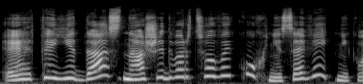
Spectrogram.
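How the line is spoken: Exclaiming. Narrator (Russian): воскликнул солнцеподобный

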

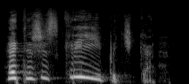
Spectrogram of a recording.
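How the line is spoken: Exclamation. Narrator (Russian): воскликнула

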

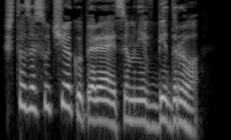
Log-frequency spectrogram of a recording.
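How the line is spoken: Mocking disembodied voice. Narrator (Russian): насмешливо промолвила пустота

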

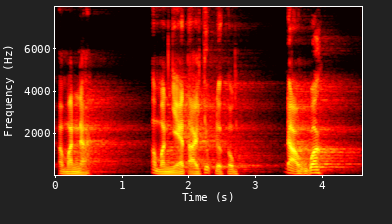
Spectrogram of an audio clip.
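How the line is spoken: Lowered voice. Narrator (Vietnamese): nó hạ giọng nói

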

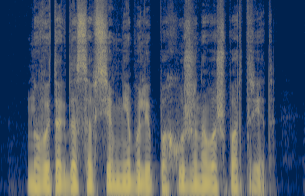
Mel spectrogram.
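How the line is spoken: Mumbling. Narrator (Russian): Я пробормотал

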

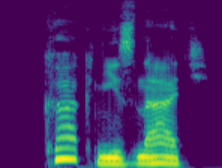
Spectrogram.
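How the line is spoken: Sighing. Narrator (Russian): вздохнула она

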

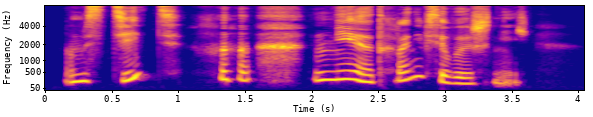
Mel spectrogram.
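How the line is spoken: Laughing. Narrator (Russian): рассмеялась Кассандра

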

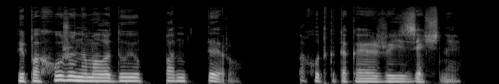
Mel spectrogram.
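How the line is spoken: Low, slightly growling male voice. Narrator (Russian): проговорил мужчина низким и чуть рычащим голосом

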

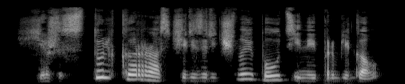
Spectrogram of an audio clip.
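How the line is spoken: Annoyed mutter. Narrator (Russian): С досадой пробормотал дядя Смел

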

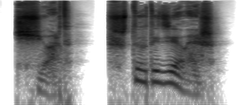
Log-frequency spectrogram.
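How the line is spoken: Hoarse strained words. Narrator (Russian): Горностай выдавил из себя хриплое

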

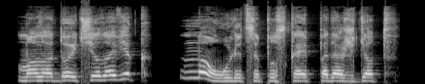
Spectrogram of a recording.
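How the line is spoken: Doctor's plain request. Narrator (Russian): главврач и, строго взглянув на Евгения, попросил

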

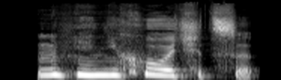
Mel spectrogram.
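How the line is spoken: Whining. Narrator (Russian): проскулила она

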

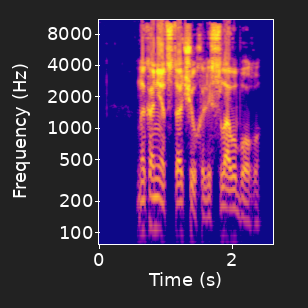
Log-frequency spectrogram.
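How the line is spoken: Indifferent. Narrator (Russian): равнодушным голосом сказал человек

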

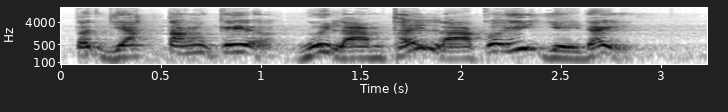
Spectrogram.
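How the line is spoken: Harsh loud scolding. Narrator (Vietnamese): Trịnh Phẩm Mai gằn giọng nạt to rằng

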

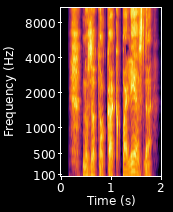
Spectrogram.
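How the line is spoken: Short laugh. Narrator (Russian): хохотнул Гарольд

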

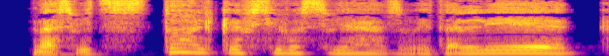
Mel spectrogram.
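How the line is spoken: Purring into ear. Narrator (Russian): промурлыкала она ему на ухо

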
